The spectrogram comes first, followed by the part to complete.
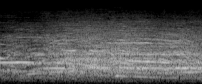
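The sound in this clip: Live comedy-show audience in Portland shouting replies all at once, a dense, steady wash of overlapping voices in which no single voice stands out.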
